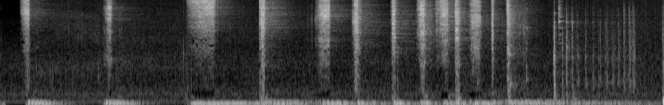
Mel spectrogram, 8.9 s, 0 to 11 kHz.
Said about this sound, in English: But this is a 30 second commercial, so here's some sound effects of bottles opening.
